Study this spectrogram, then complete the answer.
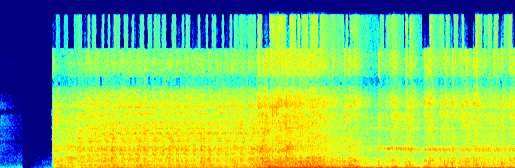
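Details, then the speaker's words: Procharged billet-block LSX Corvette on the dyno: deep engine note swells into a full-throttle pull without misses, pops or stumbles, coming up quick; clean, smooth pull. "it did sound clean that sounded super smooth yeah she was coming up quick"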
